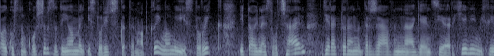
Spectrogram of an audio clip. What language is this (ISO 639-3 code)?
bul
